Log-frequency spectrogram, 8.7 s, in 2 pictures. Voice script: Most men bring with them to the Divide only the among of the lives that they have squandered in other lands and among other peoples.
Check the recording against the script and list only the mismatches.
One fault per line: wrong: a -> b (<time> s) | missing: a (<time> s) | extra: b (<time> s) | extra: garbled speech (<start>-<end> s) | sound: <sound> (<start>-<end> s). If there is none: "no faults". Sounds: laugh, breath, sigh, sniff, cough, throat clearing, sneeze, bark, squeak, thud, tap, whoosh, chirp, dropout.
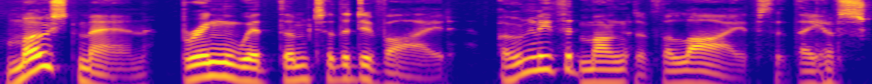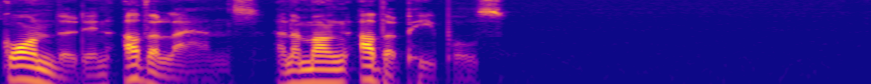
no faults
